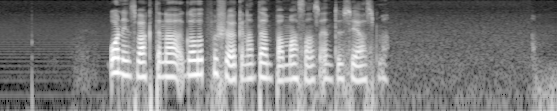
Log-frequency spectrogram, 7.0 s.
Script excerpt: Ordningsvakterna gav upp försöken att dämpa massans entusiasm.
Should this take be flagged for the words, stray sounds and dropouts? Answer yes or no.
no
